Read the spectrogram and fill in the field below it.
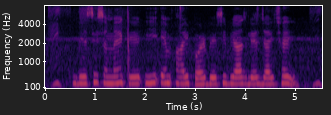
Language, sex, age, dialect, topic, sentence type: Magahi, female, 31-35, Western, banking, statement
